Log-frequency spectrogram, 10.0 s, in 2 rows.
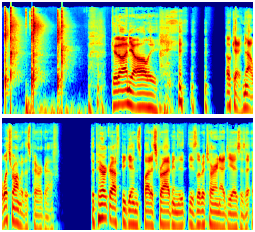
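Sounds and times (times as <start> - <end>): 
sharp hand claps: 0.0 - 1.5
speech: 2.2 - 3.4, 4.5 - 6.2, 6.8 - 10.0.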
